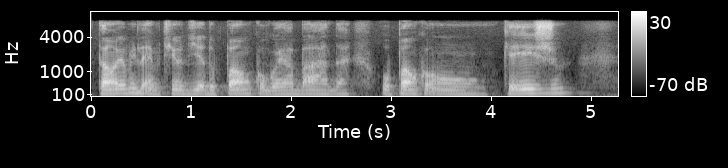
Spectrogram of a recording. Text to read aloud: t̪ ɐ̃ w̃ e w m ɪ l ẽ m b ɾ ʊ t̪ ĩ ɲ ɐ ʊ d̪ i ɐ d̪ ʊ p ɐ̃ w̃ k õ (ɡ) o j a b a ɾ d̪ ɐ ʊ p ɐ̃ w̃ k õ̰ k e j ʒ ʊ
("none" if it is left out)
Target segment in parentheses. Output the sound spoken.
ɡ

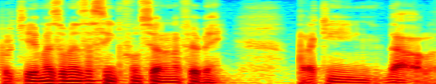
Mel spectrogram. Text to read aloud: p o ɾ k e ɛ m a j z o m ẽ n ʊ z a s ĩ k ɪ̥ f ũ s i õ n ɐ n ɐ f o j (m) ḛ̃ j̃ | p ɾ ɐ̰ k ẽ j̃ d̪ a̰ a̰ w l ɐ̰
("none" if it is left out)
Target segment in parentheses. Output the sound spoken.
b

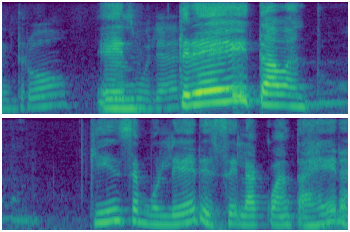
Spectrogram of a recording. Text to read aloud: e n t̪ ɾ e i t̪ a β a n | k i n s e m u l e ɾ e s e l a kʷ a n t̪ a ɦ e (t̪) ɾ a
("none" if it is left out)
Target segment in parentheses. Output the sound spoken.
none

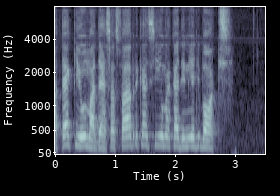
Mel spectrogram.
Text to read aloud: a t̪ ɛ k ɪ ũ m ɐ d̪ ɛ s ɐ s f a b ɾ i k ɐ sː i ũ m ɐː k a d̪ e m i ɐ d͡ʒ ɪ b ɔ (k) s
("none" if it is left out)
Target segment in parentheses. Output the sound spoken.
k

